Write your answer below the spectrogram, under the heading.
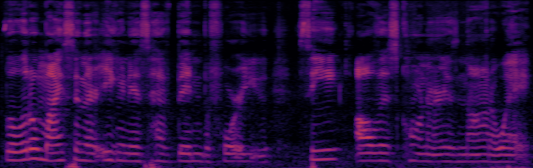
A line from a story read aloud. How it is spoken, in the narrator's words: laughed the other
